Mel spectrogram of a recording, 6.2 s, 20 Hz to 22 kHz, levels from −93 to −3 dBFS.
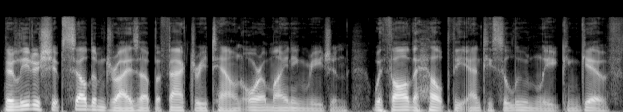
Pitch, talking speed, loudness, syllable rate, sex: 90 Hz, 210 wpm, -19 LUFS, 5.4 syllables/s, male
